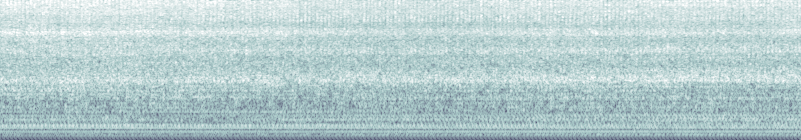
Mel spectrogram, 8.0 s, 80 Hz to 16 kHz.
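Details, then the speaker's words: Murray 20" Select mower's Briggs & Stratton single running steady with no misses or surging, after cleaning, regapping the coil to 0.004 in, fresh fuel and HD-30 oil; sounds like new. "wow what a difference it sounds like it's brand-new"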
